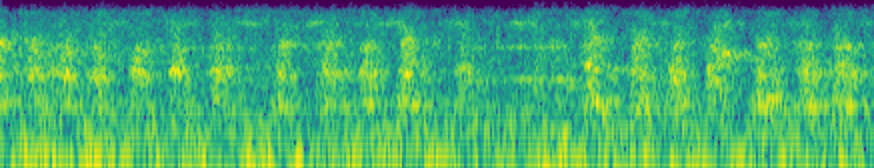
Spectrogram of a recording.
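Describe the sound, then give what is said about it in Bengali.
Two dogs bark fiercely as they charge at a person, a quick run of aggressive barks layered over a loud, dense rumbling noise that continues without a break for the whole clip. “হঠাৎ করে জয়ের দিকে ক্ষিপ্রভাবে ডাকতে ডাকতে তেড়ে আসে দুটো কুকুর, ওদেরকে কেন থামানোই যাচ্ছে না।”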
